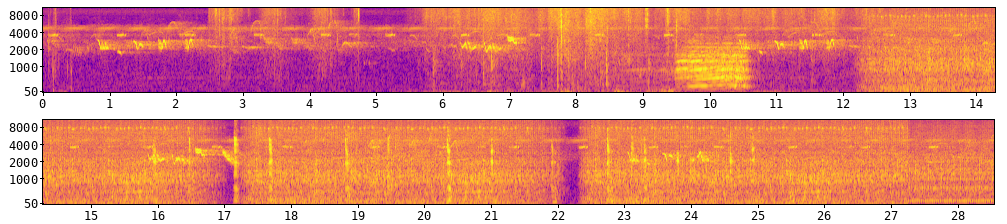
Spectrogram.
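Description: A cow mooing once, a long call rising in pitch about nine to ten seconds in, after some faint clicking. From about twelve seconds a tractor engine runs steadily.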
